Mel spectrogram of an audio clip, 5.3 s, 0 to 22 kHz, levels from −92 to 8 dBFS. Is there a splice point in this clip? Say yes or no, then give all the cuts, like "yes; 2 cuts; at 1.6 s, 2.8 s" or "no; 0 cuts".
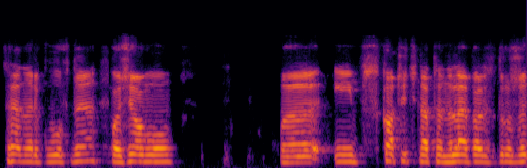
yes; 1 cut; at 1.1 s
